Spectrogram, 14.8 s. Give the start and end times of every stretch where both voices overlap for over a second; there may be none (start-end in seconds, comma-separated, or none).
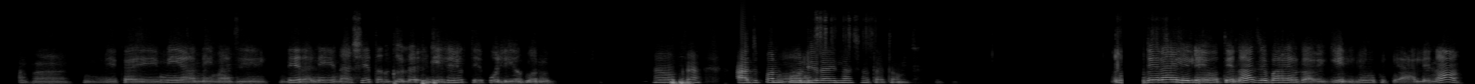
none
